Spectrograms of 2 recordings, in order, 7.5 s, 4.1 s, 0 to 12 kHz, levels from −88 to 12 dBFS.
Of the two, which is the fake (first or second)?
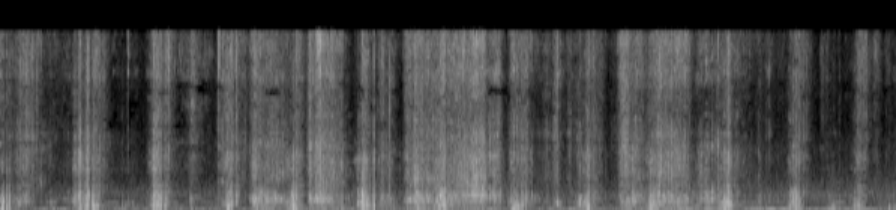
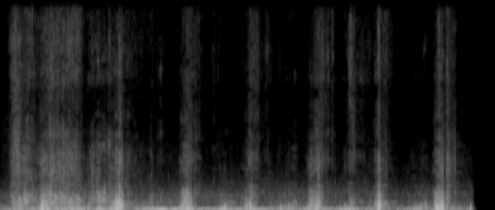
first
